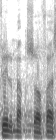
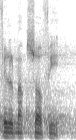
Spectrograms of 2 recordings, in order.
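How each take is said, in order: First: The final word ends with an a vowel. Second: The final word ends with an i vowel. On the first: The speaker calls it wrong. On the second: The speaker calls it right. "harus dibaca jar"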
